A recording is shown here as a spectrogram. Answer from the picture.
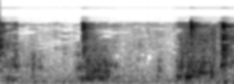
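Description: Three brief, soft rustling and shuffling noises about a second apart, from a person moving about close to the microphone as he settles in front of it.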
